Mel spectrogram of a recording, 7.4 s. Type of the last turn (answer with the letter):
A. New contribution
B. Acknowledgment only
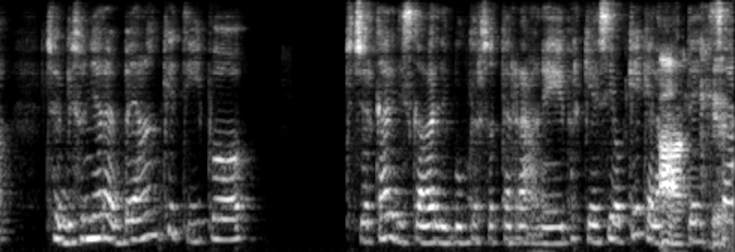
B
